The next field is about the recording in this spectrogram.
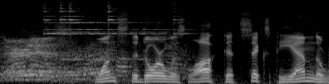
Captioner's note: bell chiming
